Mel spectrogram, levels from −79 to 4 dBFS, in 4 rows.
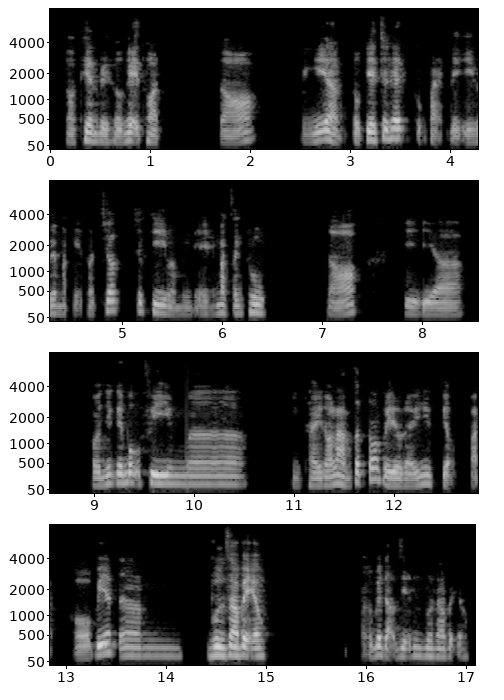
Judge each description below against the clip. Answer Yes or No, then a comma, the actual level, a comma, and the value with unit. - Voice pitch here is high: No, low, 130 Hz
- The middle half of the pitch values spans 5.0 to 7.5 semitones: No, average, 4.5 semitones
